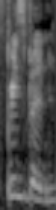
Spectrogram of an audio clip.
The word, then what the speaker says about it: Brisbane: vernacular for Brisbane and my American friends it's Brisbane not Brisbane and it's Melbourne not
